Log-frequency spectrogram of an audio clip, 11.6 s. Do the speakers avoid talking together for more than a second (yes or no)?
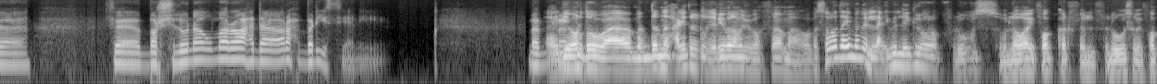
yes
